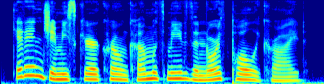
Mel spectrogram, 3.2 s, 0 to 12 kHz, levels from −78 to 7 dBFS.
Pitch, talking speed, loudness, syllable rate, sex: 215 Hz, 260 wpm, -16 LUFS, 5.9 syllables/s, female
